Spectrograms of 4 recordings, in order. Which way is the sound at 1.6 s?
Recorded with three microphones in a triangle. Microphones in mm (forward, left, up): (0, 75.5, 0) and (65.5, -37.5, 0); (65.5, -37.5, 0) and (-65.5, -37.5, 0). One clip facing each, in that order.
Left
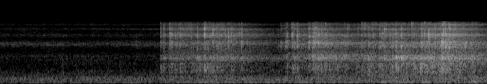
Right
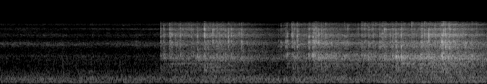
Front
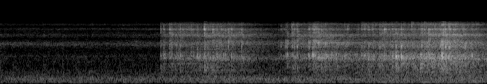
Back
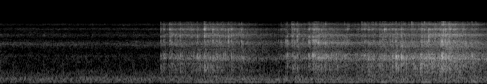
115° left.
